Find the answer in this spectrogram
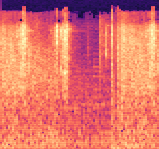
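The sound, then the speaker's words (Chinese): Three quick, loud shotgun blasts crack out in a steady rhythm, each a sharp, harsh blast, fired in a swamp over a dense, noisy rumble that continues throughout. “然后趁着沼泽蛇王还没有反应过来的时候，就对着他连开三枪，”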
